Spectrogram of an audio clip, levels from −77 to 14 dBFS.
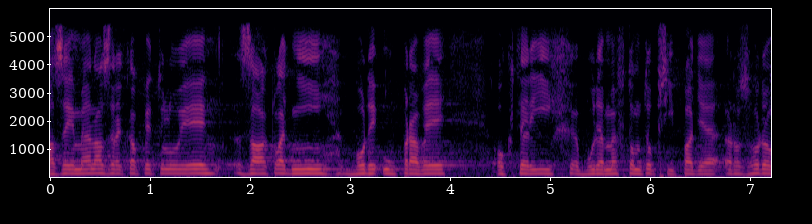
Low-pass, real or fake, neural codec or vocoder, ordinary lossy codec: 5.4 kHz; real; none; MP3, 48 kbps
